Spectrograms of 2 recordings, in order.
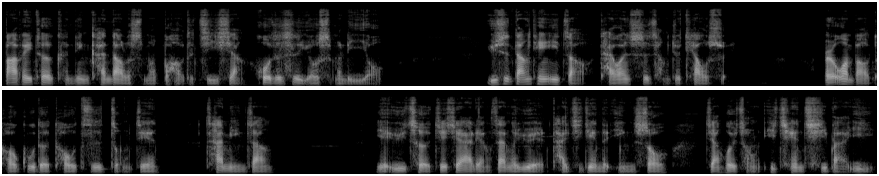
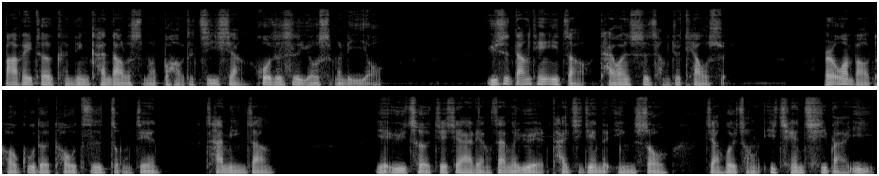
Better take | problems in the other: second | thin; somewhat; fading below 400 Hz

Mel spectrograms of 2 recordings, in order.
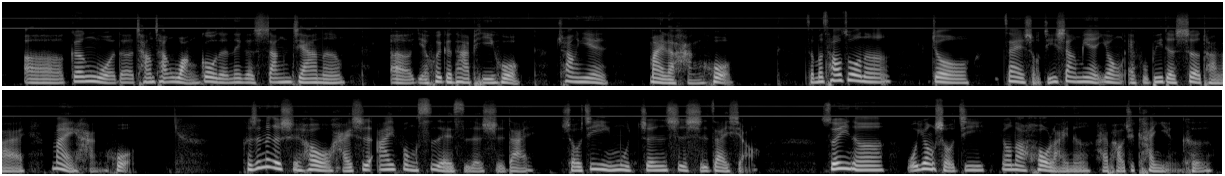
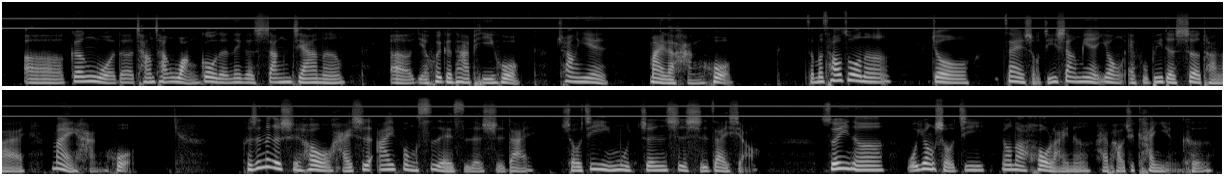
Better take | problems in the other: first | high-pitched whine; loud; throughout; 6 kHz, 8 dB below the speech; faint in the first

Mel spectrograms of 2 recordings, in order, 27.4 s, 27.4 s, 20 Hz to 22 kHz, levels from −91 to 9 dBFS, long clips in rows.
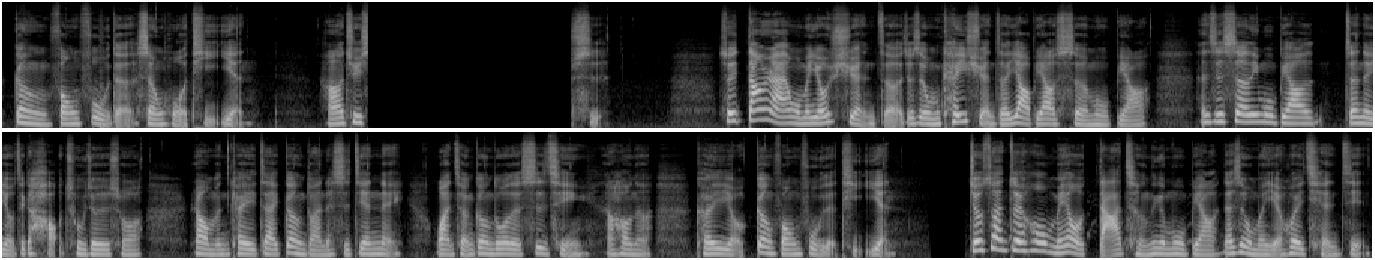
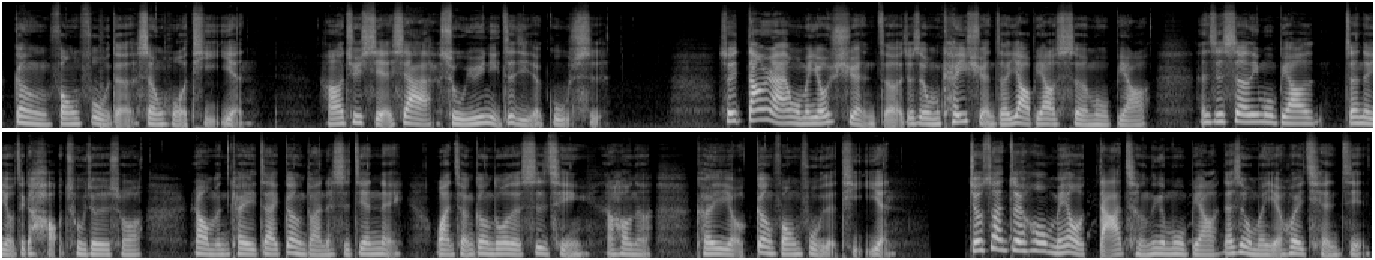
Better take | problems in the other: second | audio cutting out; at 3.5 s for 2 s

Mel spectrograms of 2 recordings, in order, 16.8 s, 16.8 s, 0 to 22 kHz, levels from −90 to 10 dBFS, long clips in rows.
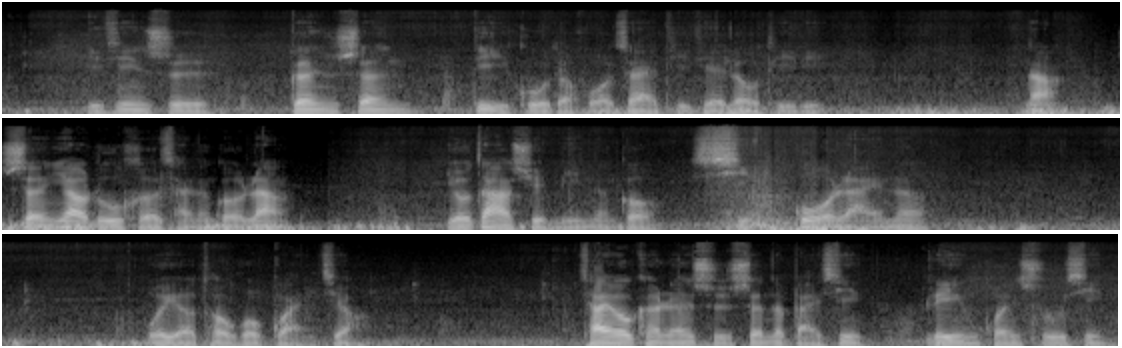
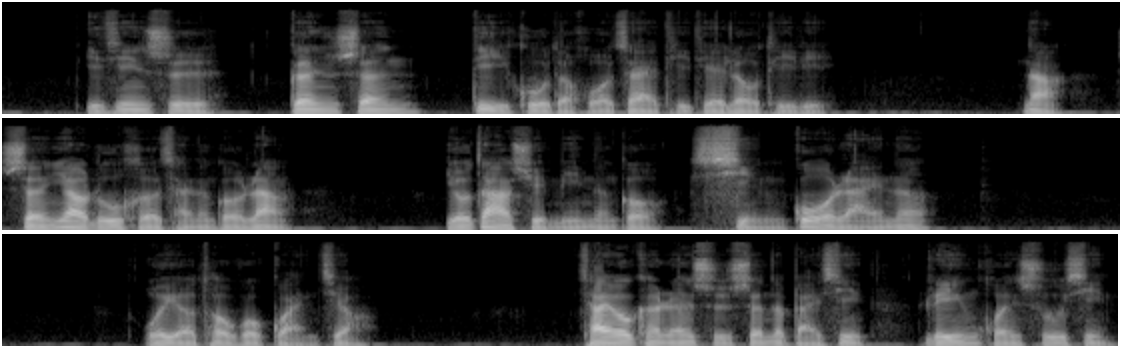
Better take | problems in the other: second | wind noise on the microphone; occasional gusts; 20 dB below the speech

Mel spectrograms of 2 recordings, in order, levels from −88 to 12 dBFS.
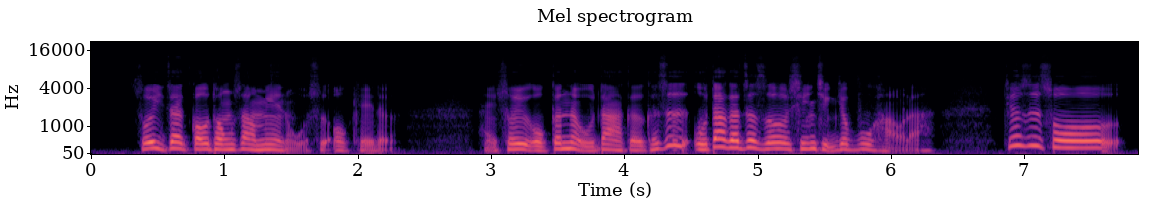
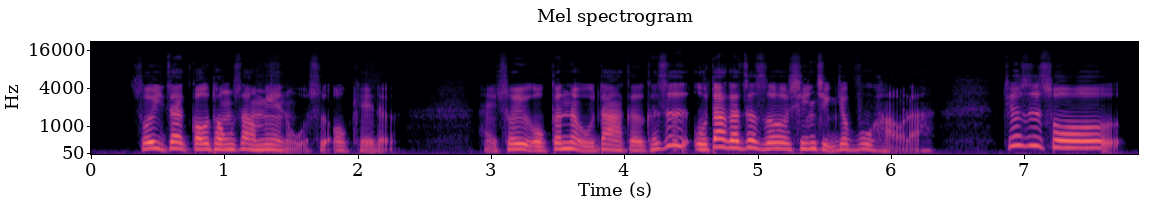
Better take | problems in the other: second | muffled; slightly; fading above 2 kHz

